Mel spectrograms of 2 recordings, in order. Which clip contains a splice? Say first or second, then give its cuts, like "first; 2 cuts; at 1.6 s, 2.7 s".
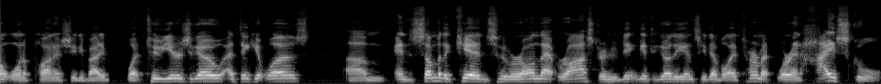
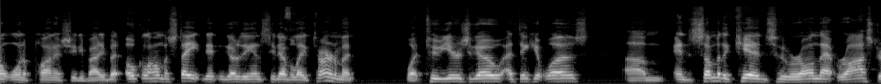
first; 1 cut; at 1.1 s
